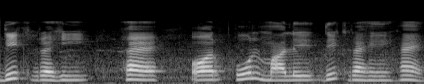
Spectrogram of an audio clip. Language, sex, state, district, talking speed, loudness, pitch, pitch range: Hindi, female, Madhya Pradesh, Katni, 115 wpm, -17 LUFS, 205 Hz, 200-230 Hz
